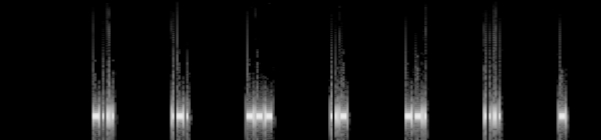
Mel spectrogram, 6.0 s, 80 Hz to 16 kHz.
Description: Morse code, heard as a keyed tone, about 48 wpm, spaced as for 14 wpm, 690 Hz. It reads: BROUGHT
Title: 8x Character Spacing - Top 500 Words - 50wpm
